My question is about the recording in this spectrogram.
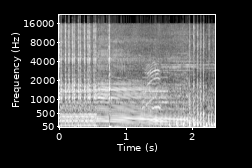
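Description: A motorcycle engine revved and held, then its revs falling away over the last second or so.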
